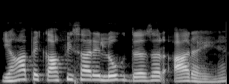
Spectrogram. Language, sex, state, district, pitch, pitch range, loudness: Hindi, male, Jharkhand, Ranchi, 195 Hz, 165-215 Hz, -17 LUFS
